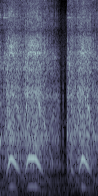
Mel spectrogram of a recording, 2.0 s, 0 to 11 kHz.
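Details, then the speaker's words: RC car before hitting a backyard ramp jump, about 100° heat, front axle knocked out: motor whirs in short bursts with harsh ratcheting chatter, car not moving; spur gear stripped. "As you can hear, it's obviously not doing anything."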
